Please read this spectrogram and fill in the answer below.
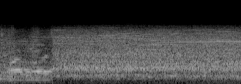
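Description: Steady noise of a large stadium crowd. A commentator's voice trails off in the first half second.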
